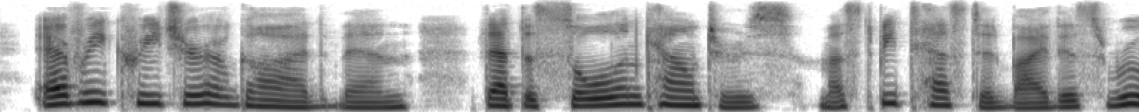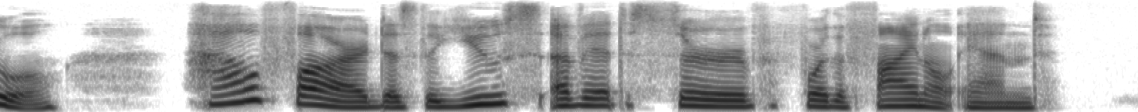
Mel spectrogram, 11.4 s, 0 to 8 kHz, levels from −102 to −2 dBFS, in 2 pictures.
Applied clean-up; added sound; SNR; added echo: none; none; none; none.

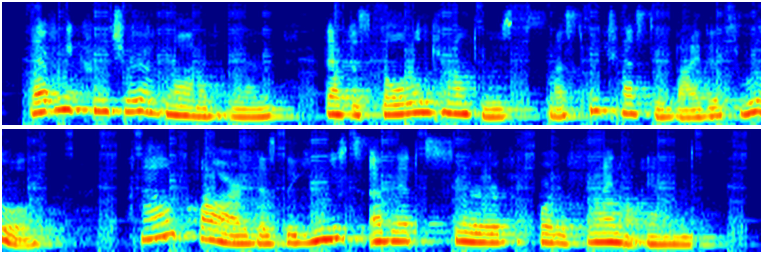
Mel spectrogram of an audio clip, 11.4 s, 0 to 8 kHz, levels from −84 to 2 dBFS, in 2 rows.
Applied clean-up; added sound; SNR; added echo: neural separator model SepFormer DNS4.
